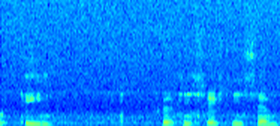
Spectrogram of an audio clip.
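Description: A man's low, droning voice muttering a few short syllables under his breath, in two brief bursts, counting as he goes.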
